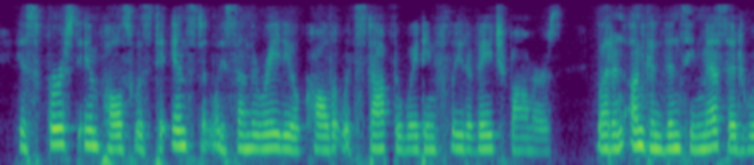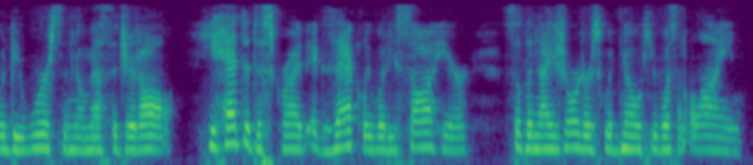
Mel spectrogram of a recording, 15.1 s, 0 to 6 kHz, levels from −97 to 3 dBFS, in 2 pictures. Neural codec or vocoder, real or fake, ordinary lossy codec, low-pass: none; real; MP3, 48 kbps; 5.4 kHz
